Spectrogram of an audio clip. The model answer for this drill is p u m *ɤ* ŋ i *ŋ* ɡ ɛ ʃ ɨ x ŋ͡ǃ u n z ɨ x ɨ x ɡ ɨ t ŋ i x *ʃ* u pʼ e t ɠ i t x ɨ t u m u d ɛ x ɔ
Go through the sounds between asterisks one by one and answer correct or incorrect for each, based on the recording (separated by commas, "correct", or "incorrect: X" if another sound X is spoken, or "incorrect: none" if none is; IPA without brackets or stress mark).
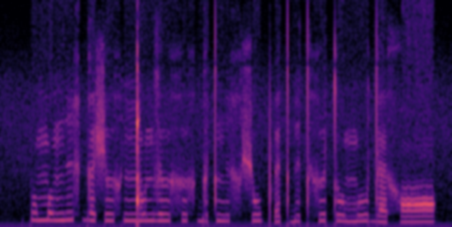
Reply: incorrect: o, incorrect: x, correct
